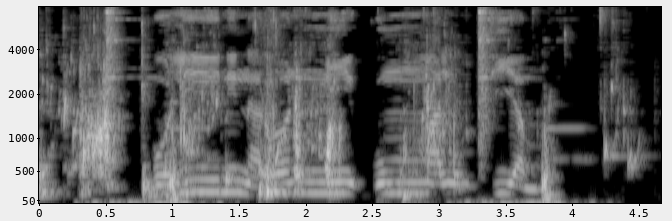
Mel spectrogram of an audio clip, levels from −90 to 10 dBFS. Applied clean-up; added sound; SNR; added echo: classical method Wiener filter.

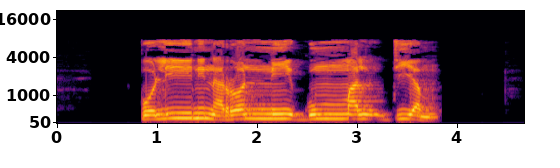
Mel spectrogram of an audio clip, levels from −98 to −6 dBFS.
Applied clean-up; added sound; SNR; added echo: none; none; none; none.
